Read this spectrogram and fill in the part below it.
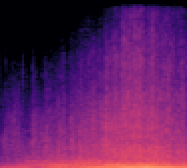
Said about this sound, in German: Das Brummen wurde immer lauter und kam rasch näher.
